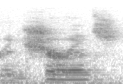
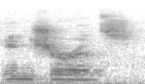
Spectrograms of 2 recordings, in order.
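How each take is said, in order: First: Insurance as in-SUR-ance; second-syllable stress on insurance. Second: Insurance as IN-surance; front-load the word Insurance: IN-surance; first-syllable stress on Insurance. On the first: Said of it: "Second syllable". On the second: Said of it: "not first syllable". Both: Shown as a demonstration.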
